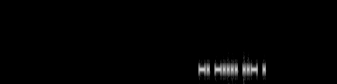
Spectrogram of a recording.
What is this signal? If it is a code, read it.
Morse code, heard as a keyed tone, about 59 wpm, 700 Hz. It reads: N6UE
